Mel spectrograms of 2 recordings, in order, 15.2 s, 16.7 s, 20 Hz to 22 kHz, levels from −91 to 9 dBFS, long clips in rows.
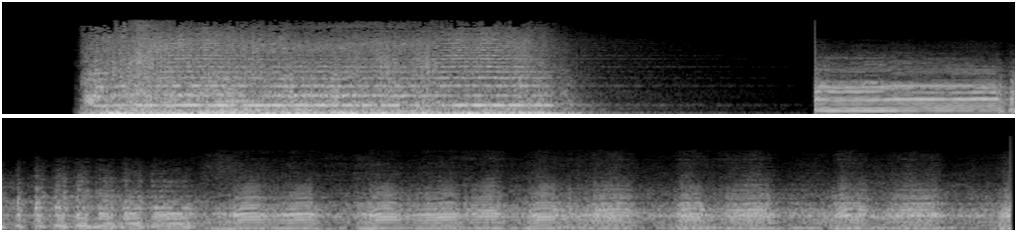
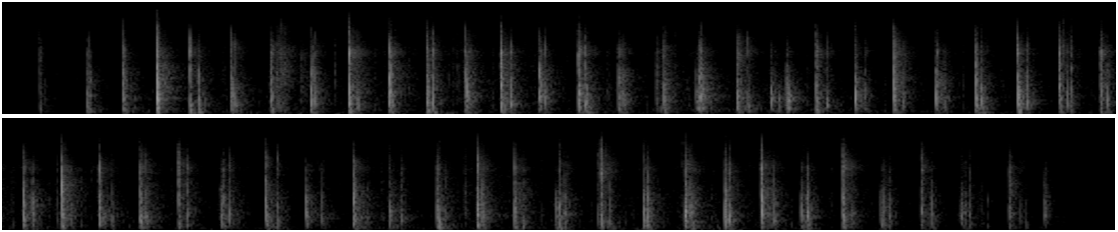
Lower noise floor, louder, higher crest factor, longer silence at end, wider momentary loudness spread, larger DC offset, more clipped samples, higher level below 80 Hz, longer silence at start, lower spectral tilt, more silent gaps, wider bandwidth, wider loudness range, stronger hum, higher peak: first, -71 dBFS vs -65 dBFS; first, -21 LUFS vs -48 LUFS; second, 16 dB vs 38 dB; second, 0 s vs 0.5 s; second, 10 LU vs 18 LU; neither; neither; first, -24 dBFS vs -80 dBFS; first, 0.6 s vs 0.3 s; first, -6 dB/octave vs -2.5 dB/octave; neither; second, 11 kHz vs 16 kHz; about the same, 7 LU vs 6 LU; neither; first, -4 dBFS vs -12 dBFS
